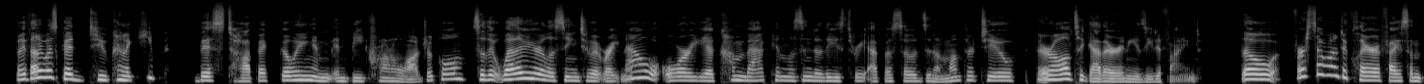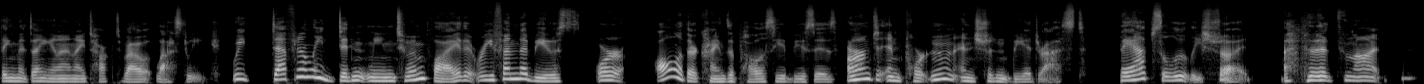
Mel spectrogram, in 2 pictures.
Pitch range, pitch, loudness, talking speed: 150-220 Hz, 180 Hz, -24 LUFS, 190 wpm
